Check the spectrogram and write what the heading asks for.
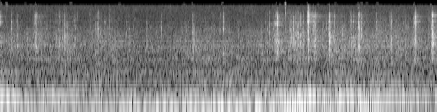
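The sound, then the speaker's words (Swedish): Rapid, irregular clicks of someone typing on a computer keyboard, with a steady low hum underneath and no voices. “Sorry, jag var bara tvungen att skriva en sak på tangentbordet.”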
